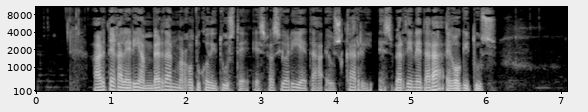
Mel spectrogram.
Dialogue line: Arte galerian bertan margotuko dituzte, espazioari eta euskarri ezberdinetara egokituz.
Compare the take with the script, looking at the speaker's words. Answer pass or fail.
pass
